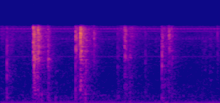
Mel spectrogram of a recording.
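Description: Moonology oracle cards being shuffled, four quiet crisp riffling bursts at a steady pace, close and soft, with no voice.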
